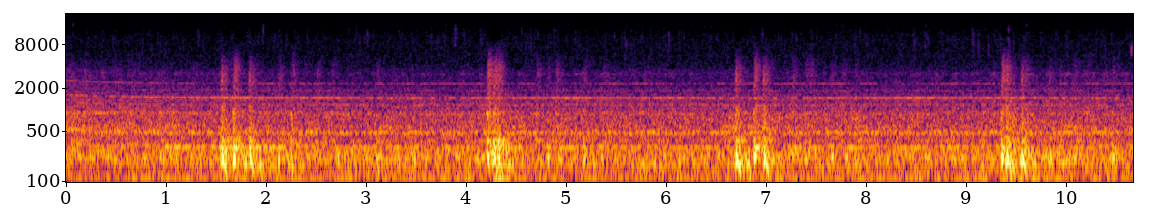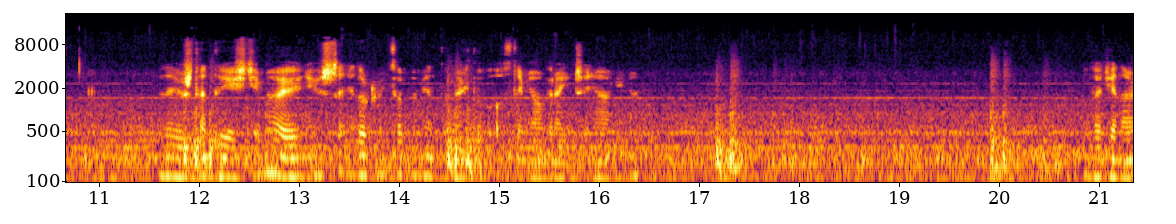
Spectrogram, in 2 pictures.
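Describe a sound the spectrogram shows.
A train engine hums steadily.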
